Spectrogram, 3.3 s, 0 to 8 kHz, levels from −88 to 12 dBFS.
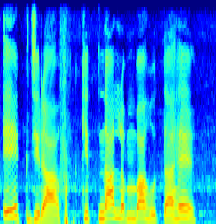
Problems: none marked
